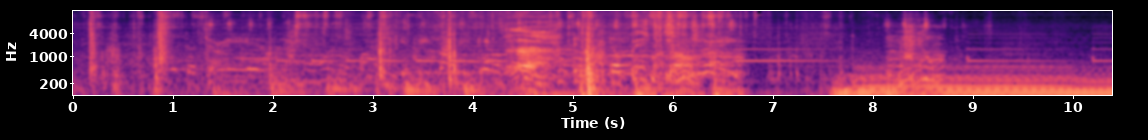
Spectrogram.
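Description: Car keys jangling with clicks and rattles, then about eight seconds in the car's engine catches and settles into a steady idle after repeated failed starts on a nearly empty tank.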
